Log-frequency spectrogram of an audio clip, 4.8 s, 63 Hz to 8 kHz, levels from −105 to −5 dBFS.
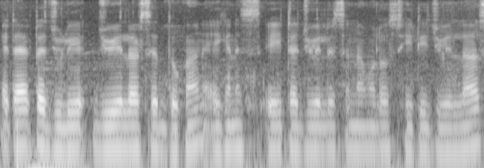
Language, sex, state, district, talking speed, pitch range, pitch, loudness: Bengali, male, West Bengal, Cooch Behar, 185 wpm, 105-110 Hz, 105 Hz, -20 LUFS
